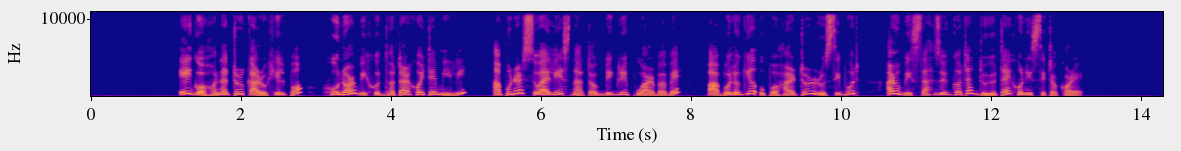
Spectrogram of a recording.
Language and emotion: Assamese, happy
